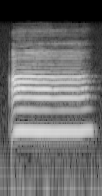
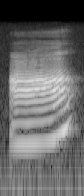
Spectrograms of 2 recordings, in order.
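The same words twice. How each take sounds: First: The pitch stays high and level. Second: The pitch rises smoothly from the middle. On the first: "일성" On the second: "좀 중간쯤에서 위로 부드럽게 올라갈 거예요"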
